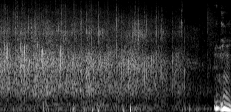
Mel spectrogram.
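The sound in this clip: A church audience claps to welcome a speaker, a dense, sustained wash of applause that thins out toward the end, when a voice briefly comes in.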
